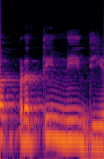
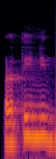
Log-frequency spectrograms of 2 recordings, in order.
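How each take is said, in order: First: प्रतिनिधि said slowly with its final i; full "dhi" ending. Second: प्रतिनिधि said "pratinidh", final i dropped; clipped final vowel. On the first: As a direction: draw out प्रतिनिधि to the last "dhi". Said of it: "होगा". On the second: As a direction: cut प्रतिनिधि off at the dh. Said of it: "नहीं होता". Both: Shown as a demonstration.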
